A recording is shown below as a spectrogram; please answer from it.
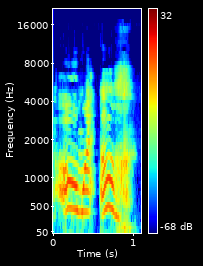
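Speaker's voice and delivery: high disgusted groan; high put-on disgust; mock disgust. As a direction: recoil in exaggerated disgust. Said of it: "you would just go".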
